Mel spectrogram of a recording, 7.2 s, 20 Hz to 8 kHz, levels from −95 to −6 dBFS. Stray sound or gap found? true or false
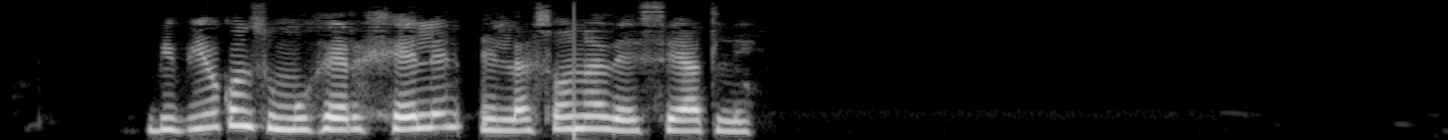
false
